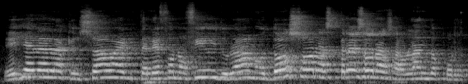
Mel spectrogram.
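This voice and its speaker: A woman pastor, preaching a sermon in a lively storytelling way and acting out voices. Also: sits high, a little fast, reverberant. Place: church.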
